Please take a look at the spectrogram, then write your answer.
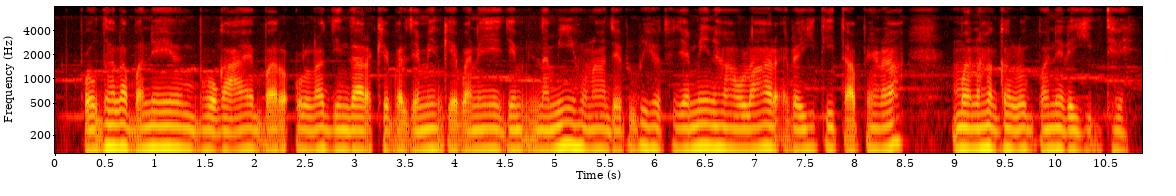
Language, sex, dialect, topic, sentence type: Chhattisgarhi, male, Western/Budati/Khatahi, agriculture, statement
